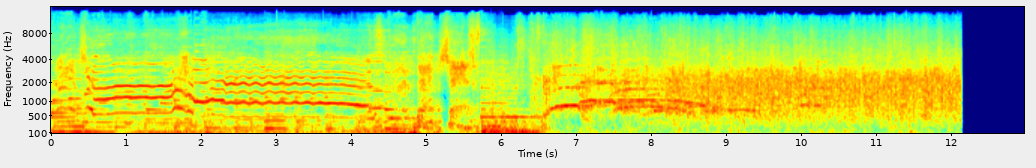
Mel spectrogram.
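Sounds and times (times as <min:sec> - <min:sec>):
audience applauding: 0:06.2 - 0:12.2
whooping cheers: 0:06.6 - 0:10.6.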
